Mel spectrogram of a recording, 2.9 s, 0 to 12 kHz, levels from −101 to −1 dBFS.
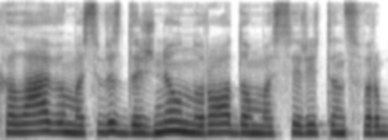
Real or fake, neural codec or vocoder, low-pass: real; none; 10.8 kHz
